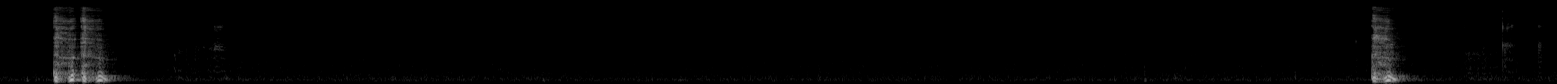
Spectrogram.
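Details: Person coughing near a pet cat that dislikes coughing: two short, harsh ordinary coughing bursts with a quiet gap between them.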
